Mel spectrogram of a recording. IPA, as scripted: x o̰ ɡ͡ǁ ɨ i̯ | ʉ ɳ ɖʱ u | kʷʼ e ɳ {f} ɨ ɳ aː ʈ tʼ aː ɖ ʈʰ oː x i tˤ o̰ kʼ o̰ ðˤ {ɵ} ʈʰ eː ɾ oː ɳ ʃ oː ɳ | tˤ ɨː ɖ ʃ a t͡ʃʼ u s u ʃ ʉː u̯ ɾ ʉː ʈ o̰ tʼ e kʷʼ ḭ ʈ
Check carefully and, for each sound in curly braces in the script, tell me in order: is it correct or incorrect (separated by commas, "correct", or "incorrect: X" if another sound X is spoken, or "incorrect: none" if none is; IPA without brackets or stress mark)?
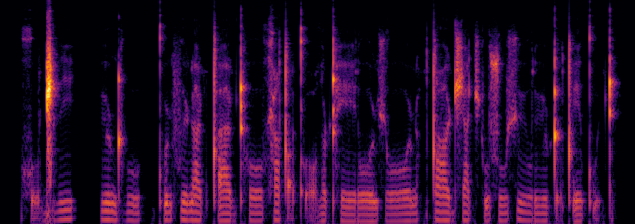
correct, correct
